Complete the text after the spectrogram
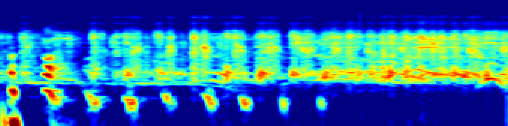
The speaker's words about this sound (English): You get a little applause button.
